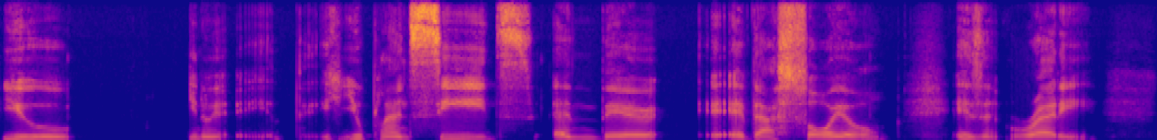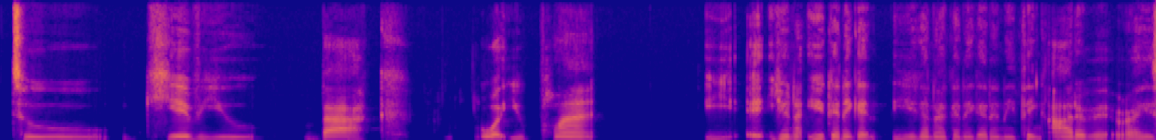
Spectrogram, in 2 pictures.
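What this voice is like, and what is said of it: Slight accent. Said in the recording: “I still have a little bit of an accent”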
